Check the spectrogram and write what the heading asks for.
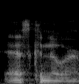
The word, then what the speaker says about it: Escanor: Yeah, Escanor, man.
